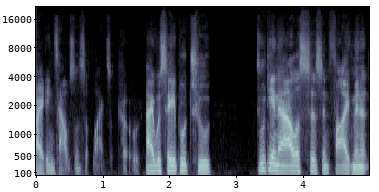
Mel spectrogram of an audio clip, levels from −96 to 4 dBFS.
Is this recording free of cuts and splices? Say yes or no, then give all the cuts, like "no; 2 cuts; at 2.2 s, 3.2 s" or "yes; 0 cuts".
no; 1 cut; at 1.7 s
